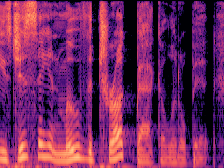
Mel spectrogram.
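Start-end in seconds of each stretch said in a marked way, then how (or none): none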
